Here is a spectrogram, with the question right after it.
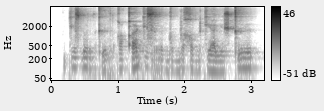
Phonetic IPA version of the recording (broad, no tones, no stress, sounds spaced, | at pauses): kʲ ʊ z ɗ u r kʼ ɨ r q u qʼ ɯ kʲ ʊ z r ʊ ɡ ʊ b ɯ χ ʊ b kʲ a lʲ u ʃ kʼ ɨ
